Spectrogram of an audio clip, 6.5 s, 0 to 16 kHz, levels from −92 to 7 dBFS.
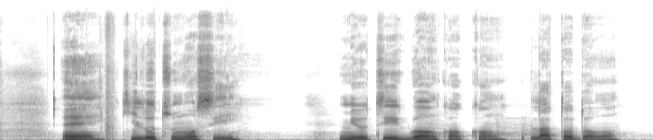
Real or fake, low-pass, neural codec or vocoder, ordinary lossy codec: real; 14.4 kHz; none; AAC, 96 kbps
